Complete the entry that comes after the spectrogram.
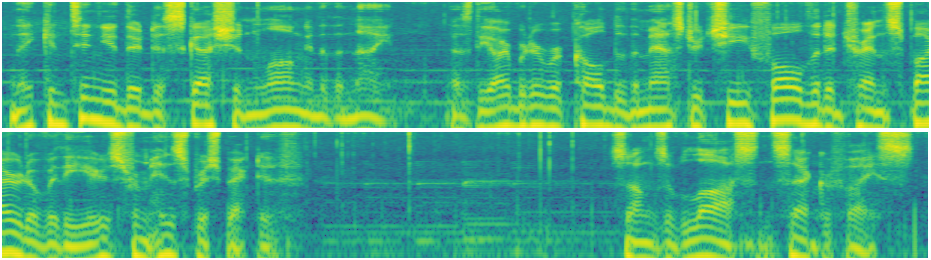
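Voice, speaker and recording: A man's voice: deep voice, darkish tone. A man narrating a scripted science fiction story as the storyteller of an audio drama.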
